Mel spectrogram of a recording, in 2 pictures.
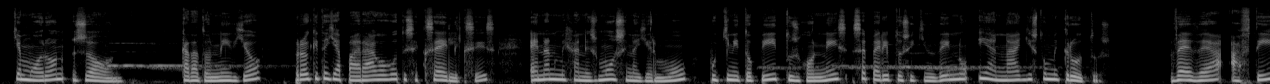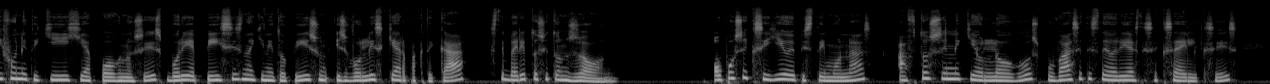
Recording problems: animal sounds; faint; throughout; 25 dB below the speech

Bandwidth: 15 kHz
